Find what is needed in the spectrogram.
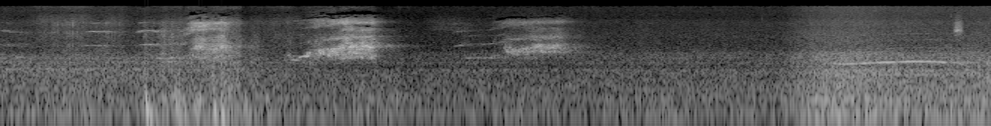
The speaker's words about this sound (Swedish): Ja. Det är många läten här. Ja, det var många läten. Och här fina läten också. Ja, absolut. Och kattugglan är ju vår mest, ska man säga, varierade uggla i sin vokabulär. Alltså vad de använder för läten.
